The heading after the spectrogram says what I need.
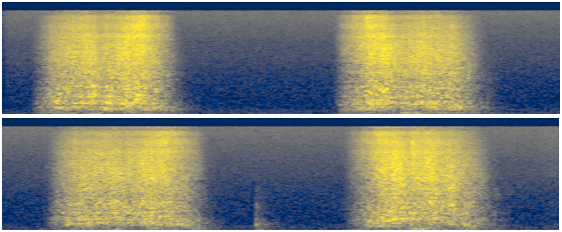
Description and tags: I dragged something on the floor to make it look like a corpse being dragged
